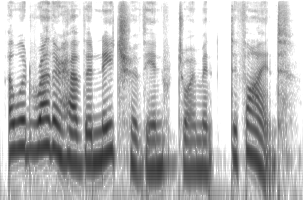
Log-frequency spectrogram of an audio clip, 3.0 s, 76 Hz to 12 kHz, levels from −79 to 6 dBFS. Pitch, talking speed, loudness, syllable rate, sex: 215 Hz, 200 wpm, -19 LUFS, 6.3 syllables/s, female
